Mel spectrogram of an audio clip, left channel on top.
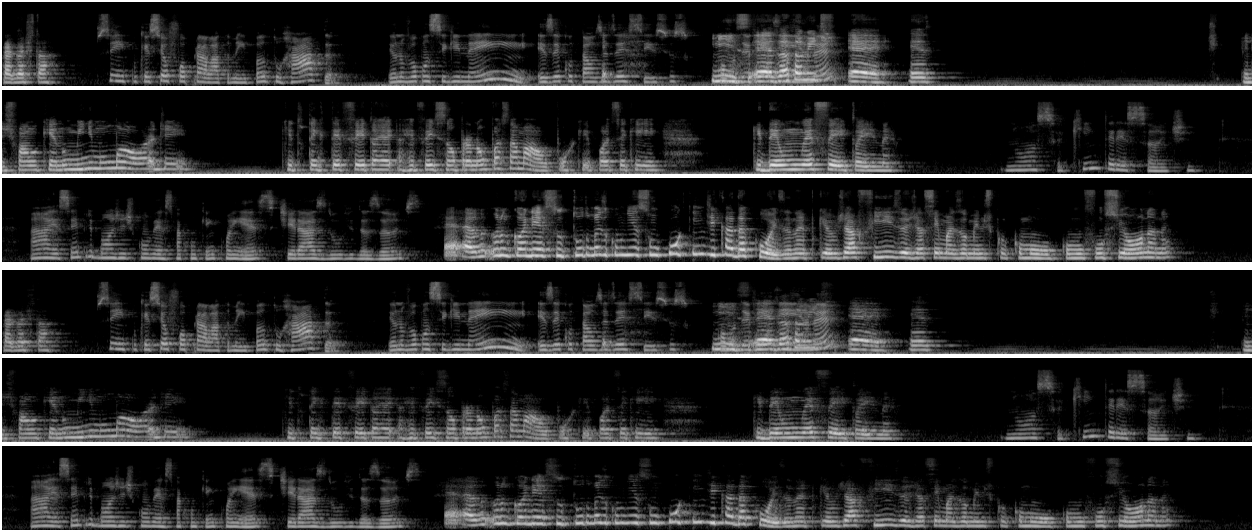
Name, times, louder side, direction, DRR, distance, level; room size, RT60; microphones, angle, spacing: voice 1, 0.0-0.5 7.1-9.3 12.4-14.4 15.3-19.4 20.0-21.5 29.4-36.7, left 5 dB, 80° left, 0.5 m, -20 dB
voice 2, 1.0-3.4 3.9-6.9 7.2-8.3 22.5-24.4 25.3-29.1 29.6-29.7, equal, ahead, 0.7 m, -29 dB
sound 1, 3.1-21.0, equal, 40° left, 2.5 m, -40 dB
10.5 x 10.5 x 2.6 m
head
